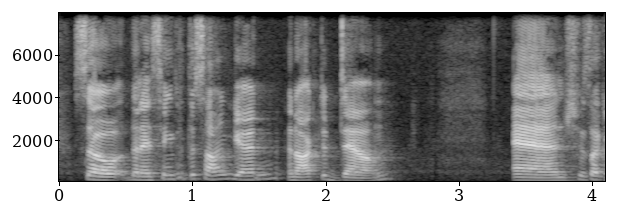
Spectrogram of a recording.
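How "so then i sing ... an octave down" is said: normal talking voice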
